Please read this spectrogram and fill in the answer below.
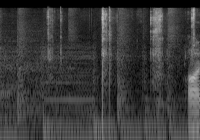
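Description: Quiet background music, with one light metallic click about a second in as a spring washer is pushed onto the splined end of a CV axle.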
